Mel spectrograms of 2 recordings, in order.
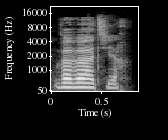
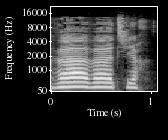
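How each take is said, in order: First: The A in the repeated syllable is short. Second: The A in the repeated syllable is long. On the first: The speaker calls it right. "C'est vraiment va va attire" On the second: The speaker calls it wrong. "C'est pas va va attire"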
